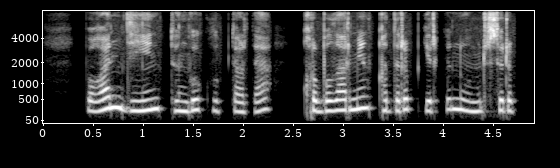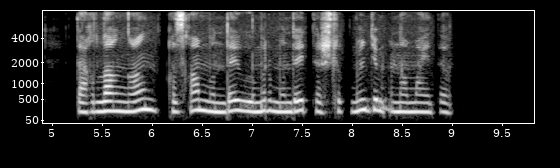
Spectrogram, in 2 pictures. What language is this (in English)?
Kazakh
